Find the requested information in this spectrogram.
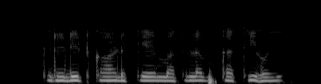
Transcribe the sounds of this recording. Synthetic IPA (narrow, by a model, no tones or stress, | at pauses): kɾeːɖɪʈkaːɾɖkemət̪ləbkət̪ʰiːɦoːiː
